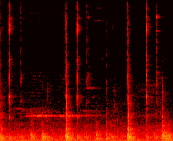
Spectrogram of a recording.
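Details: Sewing machine needle repeatedly sticking and breaking because the shuttle is set incorrectly; light uneven clicks and taps about twice a second with a faint snag each cycle as the needle catches the misaligned shuttle.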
